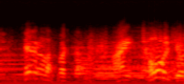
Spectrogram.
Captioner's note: officer speaking foreign language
